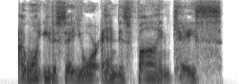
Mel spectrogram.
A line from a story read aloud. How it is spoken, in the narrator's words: Lincoln growls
